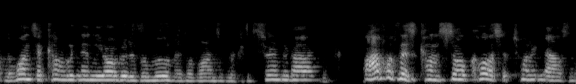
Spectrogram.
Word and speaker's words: Apophis: forgotten because I'm Apophis, pronounced by Neil deGrasse Tyson, Apophis. That is incorrect. The Egyptian is Apophis.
